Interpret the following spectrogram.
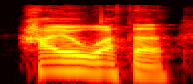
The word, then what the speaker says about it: Hiawatha: And Hiawatha.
